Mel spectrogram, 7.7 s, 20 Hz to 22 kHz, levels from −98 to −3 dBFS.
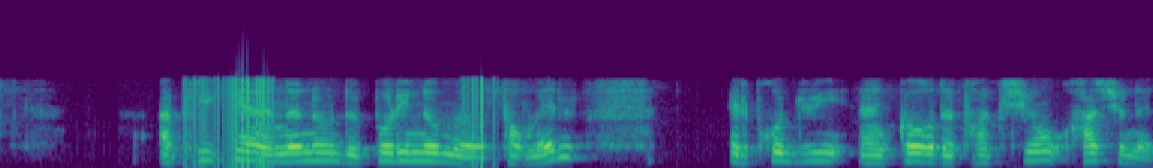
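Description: Bit errors on a digital phone line crackle from 1.23 to 1.83 s, just before "anneau de", and again from 3.09 to 3.33 s. Around half a percent of bits flip in the G.711 stream, and each hit on the sign of a loud sample or a high bit leaves a sharp tick over the band-limited speech.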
